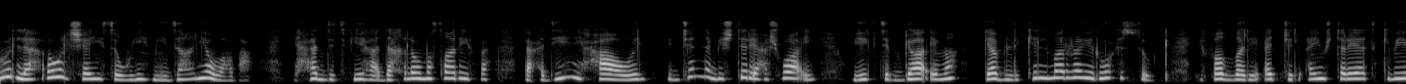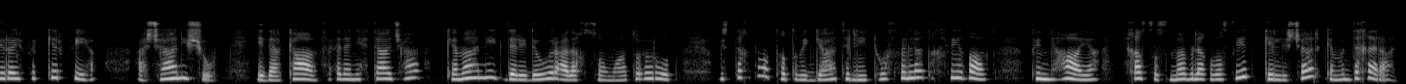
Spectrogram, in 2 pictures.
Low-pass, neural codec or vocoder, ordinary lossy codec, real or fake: none; none; none; real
